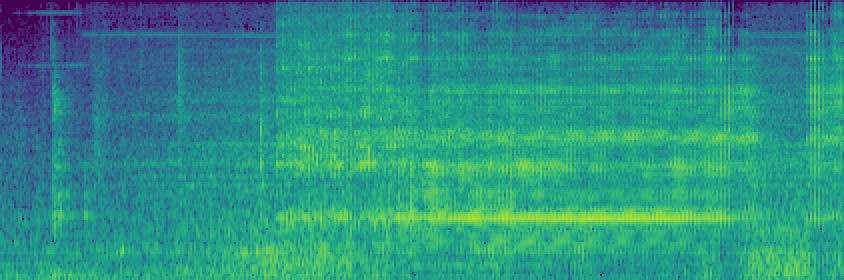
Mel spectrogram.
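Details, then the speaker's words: Woodturning a square platter on the lathe: quick, even clicking as the gouge bevel rides over the spinning square corners. This is normal; when the clicking stops the tool has reached the edge. "And you can hear, once I get out by the corners, you hear the clicking. When the clicking stops, I know I'm at the edge."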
